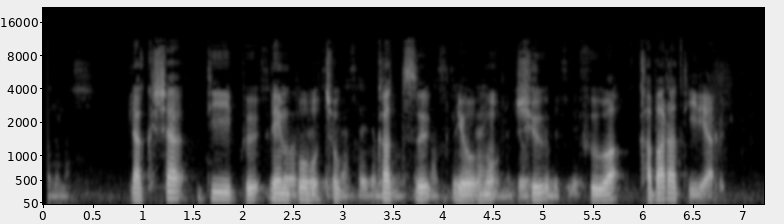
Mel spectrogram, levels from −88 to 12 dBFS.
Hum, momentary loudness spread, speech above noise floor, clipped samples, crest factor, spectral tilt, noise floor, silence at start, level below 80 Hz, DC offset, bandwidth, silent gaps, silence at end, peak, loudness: none; 8 LU; 37 dB; under 0.1%; 20 dB; -6 dB/octave; -61 dBFS; 0.05 s; -60 dBFS; under 0.1%; 11.5 kHz; none; 0.4 s; -4 dBFS; -24 LUFS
